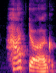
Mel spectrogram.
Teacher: hot dog with the big primary stress in the first syllable and the tertiary stress of the second syllable that's a compound word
